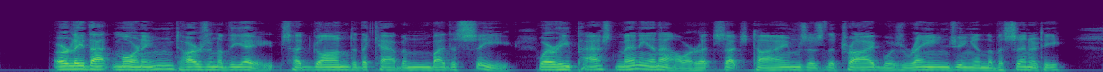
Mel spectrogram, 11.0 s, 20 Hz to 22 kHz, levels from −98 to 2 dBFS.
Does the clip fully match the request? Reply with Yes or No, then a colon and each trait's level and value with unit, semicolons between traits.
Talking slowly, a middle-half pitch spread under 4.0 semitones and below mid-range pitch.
No: average, 175 wpm; average, 2.9 semitones; low, 110 Hz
